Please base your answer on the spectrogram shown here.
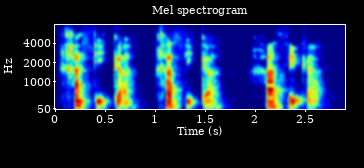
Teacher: we have the accent third from the end, like always, now in the past. And actually, the reason we're adding this ik is to give us an extra syllable.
